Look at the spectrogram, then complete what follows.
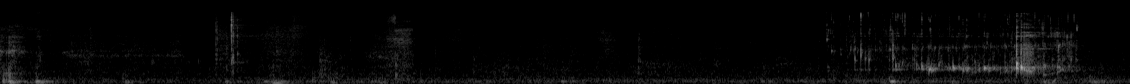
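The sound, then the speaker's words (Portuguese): Quiet clicks and handling noises, then water pours into a glass for a few seconds with a gentle rising gurgle. There is no talking. “Água só está aí para isso.”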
